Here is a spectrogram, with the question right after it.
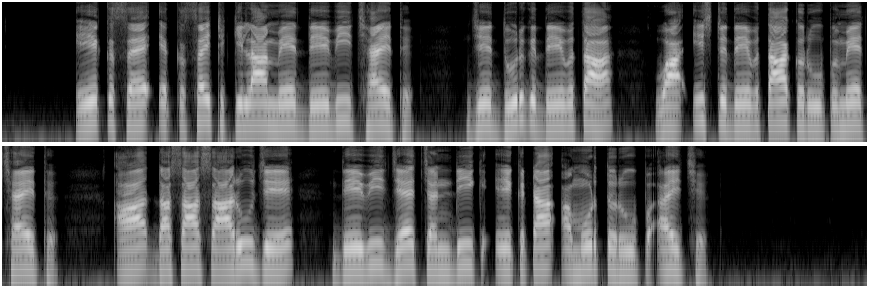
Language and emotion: Maithili, neutral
